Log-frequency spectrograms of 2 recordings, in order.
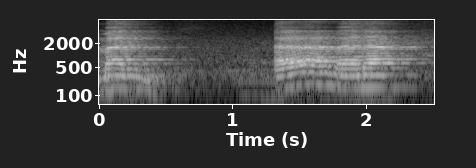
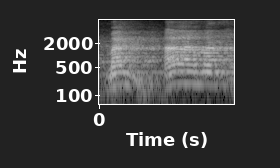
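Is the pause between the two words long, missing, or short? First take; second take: short; missing. First: A brief pause comes between the two words. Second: The words run together with no pause. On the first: The speaker calls it right. "cara baca sakatnya gimana?" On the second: The speaker calls it wrong. "Kalau terlalu cepat"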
